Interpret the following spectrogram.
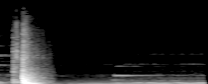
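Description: A single short thud about a quarter of a second in, the loudest sound here, followed by soft sustained background music.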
